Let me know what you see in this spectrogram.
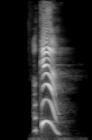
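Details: Single sneeze from a streamer who first says she wants to sneeze: a short breathy intake, then one sudden high-pitched voiced burst that rises and falls away quickly.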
